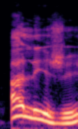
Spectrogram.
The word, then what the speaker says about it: allégé: So if you've got the accent on your keyboards, obviously and ideally, you should have the accent on the first E. So allégé, allégé should be the way to pronounce it.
